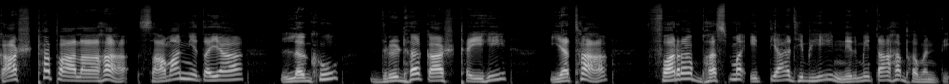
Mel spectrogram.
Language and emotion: Sanskrit, neutral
